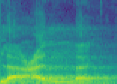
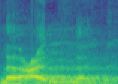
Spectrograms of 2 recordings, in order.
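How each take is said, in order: Both takes have the same delivery.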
